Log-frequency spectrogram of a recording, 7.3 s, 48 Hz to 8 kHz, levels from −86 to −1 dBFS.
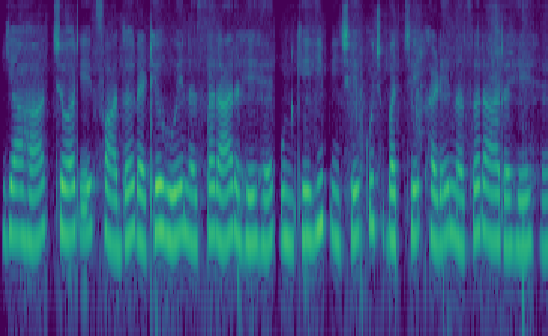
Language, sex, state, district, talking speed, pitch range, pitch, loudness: Hindi, female, Maharashtra, Nagpur, 165 wpm, 205-230 Hz, 220 Hz, -33 LUFS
